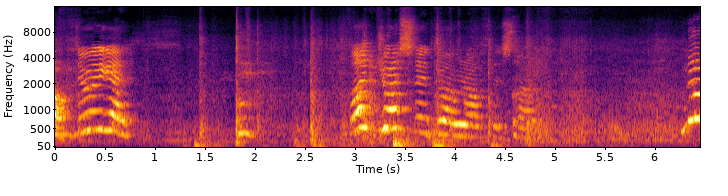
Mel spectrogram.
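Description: Children's high-pitched shouts, twice, with a few dull thumps on the floor in between.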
